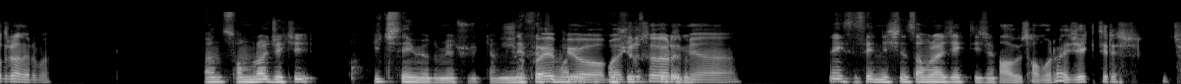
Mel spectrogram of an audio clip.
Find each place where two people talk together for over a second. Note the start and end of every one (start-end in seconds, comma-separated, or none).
5.0-7.0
